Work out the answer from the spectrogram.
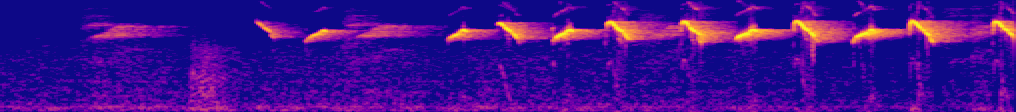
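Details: Wild brown-throated sunbird calling to rivals, as used for luring. A few soft, slurred high notes open, then a fast run of about ten sharp, piercing notes that swoop down then rise, spaced roughly a quarter second apart.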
